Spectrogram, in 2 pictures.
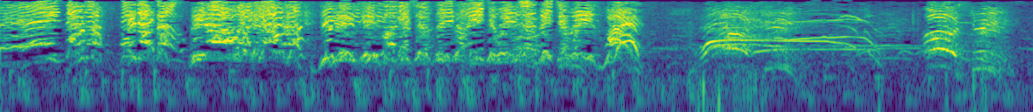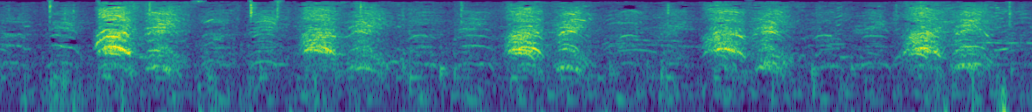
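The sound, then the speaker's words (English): The Radical Cheerleaders, a group of feminist activists, perform rhythmic chants during a street march. A crowd of voices shouts and chants in loud, rhythmic bursts, with whoops and cheers rising over a steady wash of noise, then settling into shorter repeated call-outs. “The march was punctuated with performances by the Radical Cheerleaders”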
